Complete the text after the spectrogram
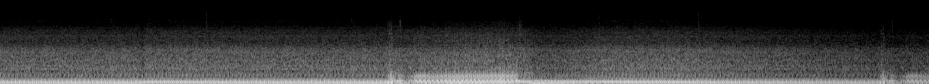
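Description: A car engine idles with a deep, throaty rumble and briefly revs up.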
